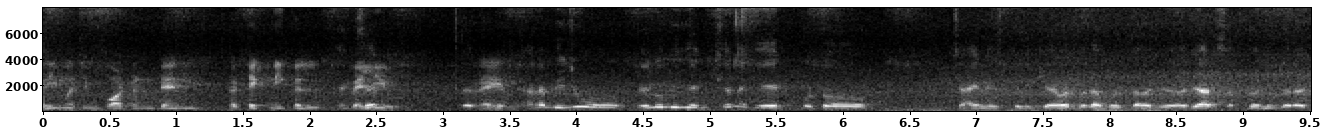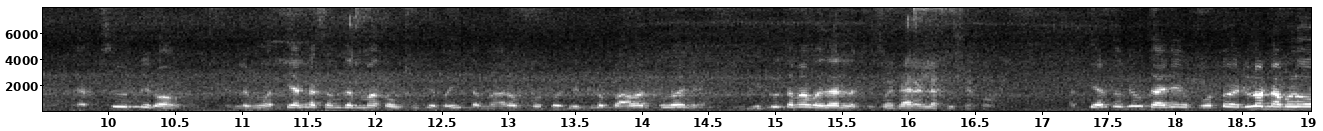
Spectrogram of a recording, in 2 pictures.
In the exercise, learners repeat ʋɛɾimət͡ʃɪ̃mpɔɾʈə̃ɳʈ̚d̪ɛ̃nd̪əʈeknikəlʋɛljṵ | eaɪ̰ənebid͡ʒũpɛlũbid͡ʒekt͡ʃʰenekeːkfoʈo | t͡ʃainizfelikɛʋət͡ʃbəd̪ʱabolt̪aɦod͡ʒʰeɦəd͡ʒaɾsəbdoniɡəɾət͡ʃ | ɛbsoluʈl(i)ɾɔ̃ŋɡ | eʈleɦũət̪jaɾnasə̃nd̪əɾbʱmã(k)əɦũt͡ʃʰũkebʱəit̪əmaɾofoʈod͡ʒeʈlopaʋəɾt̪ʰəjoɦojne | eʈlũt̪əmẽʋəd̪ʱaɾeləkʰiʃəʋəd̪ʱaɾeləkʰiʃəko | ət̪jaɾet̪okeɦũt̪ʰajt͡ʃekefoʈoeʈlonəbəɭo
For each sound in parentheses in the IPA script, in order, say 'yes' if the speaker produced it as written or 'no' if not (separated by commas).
yes, yes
